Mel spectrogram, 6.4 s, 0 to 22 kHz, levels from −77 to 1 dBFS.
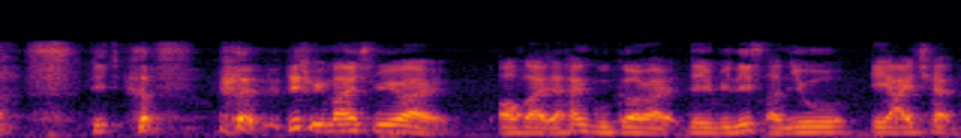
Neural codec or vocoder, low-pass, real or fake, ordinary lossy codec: none; 7.2 kHz; real; AAC, 32 kbps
